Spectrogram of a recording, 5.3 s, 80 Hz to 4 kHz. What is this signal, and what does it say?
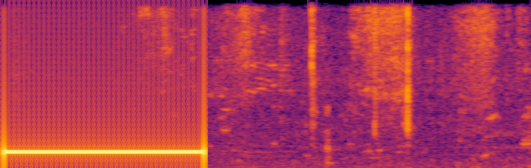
Ringback tone (North America), 440 + 480 Hz.
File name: CENTRAL MABE / out miriam.soledad - .62077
